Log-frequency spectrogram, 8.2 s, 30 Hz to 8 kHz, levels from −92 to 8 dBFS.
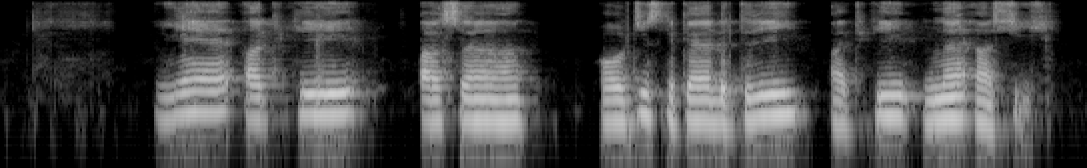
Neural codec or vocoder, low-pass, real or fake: codec, 16 kHz in and 24 kHz out, 1.1 kbps, FireRedTTS-2 codec; 7.2 kHz; fake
